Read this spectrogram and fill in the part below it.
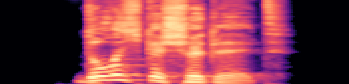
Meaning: past participle of durchschütteln
- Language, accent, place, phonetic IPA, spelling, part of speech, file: German, Germany, Berlin, [ˈdʊʁçɡəˌʃʏtl̩t], durchgeschüttelt, verb, De-durchgeschüttelt.ogg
